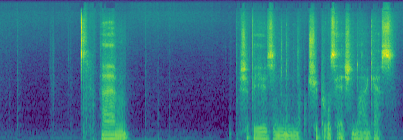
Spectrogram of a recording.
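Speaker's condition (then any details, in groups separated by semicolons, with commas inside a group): No condition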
